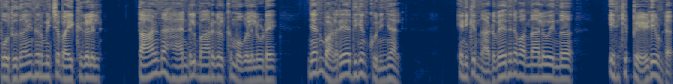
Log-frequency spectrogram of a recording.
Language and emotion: Malayalam, fearful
